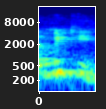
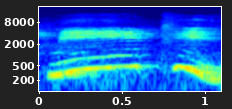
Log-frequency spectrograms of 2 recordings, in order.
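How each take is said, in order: First: Said in the usual way. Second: मीठी with both ee vowels held long, pitched high; long drawn vowels. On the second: Shown as a demonstration. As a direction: stretch each ई in मीठी. (मीठी की दोनों ई की मात्राएं लंबी खींचकर) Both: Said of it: "मैंने ऐसा नहीं बोला".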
